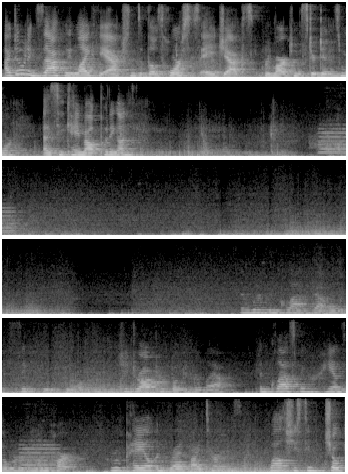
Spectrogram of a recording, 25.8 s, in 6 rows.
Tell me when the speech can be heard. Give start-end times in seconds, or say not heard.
0.0-6.0, 15.8-25.7.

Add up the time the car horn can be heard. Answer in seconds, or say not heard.
2 s.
